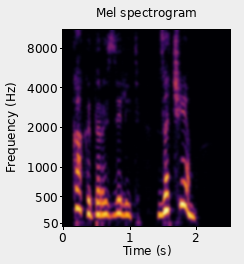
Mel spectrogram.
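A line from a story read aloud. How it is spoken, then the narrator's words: Exclamation in chorus. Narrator (Russian): хором воскликнули мы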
